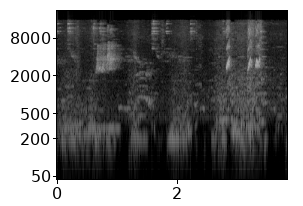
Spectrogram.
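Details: Flamboyan songbird singing energetically, giving short bright buzzy chirps in two bursts with a sharp trill near the end, over a low murmuring background hum.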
